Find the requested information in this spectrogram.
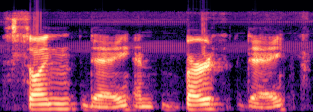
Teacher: The first part of the word is stressed, and the second part is unstressed. So that would make it trochaic.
